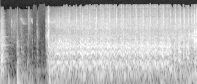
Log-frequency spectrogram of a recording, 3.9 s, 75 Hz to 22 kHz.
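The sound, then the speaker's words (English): A big green tractor's engine cranks briefly, then catches and settles into a loud, steady diesel idle with a rapid, even chugging pulse, heard alone, on a 500-acre farm just outside Chatteris, Britain. “climbs on board his big green tractor on the 500 acres he farms just outside Chatteris.”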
